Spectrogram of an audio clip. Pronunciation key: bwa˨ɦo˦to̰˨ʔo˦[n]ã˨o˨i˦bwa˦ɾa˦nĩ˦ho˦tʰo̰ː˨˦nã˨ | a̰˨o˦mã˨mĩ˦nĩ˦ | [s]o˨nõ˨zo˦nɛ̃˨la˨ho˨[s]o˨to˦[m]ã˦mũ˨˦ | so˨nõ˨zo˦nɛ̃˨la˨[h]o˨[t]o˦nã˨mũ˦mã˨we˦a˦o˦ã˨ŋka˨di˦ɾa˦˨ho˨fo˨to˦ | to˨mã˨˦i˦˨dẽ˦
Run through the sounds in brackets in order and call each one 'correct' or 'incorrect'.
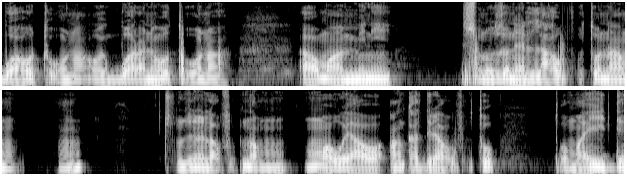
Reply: correct, correct, incorrect, incorrect, incorrect, correct

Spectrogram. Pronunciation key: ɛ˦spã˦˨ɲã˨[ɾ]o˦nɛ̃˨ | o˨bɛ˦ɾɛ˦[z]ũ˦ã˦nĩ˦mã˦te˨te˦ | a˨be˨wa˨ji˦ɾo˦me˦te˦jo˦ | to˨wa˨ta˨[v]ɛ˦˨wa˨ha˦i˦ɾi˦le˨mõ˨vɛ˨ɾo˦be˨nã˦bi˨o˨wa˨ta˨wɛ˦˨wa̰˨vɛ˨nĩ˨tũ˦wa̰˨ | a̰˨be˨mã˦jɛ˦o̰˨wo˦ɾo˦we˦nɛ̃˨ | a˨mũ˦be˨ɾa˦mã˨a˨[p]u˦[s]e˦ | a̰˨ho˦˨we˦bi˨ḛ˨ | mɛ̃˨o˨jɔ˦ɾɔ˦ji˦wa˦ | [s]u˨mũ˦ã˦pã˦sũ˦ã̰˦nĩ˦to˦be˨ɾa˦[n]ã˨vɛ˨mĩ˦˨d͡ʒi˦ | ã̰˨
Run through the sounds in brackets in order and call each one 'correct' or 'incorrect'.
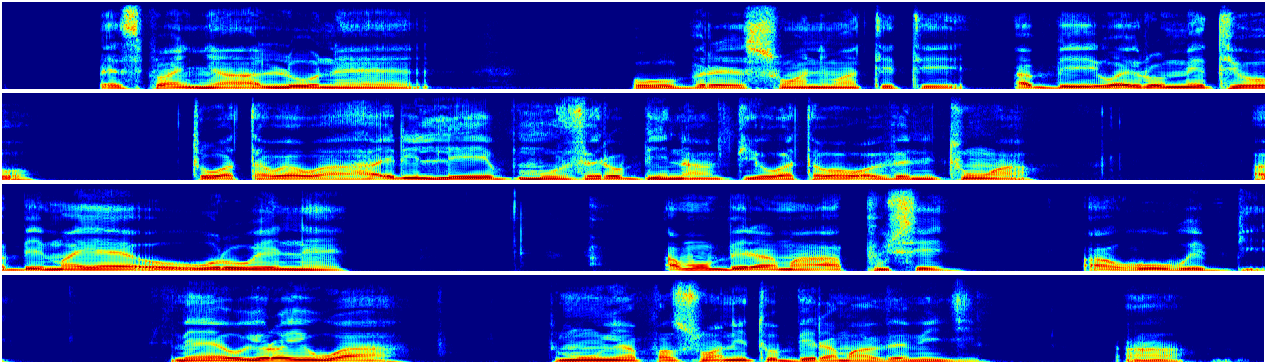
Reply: incorrect, incorrect, incorrect, correct, correct, incorrect, incorrect

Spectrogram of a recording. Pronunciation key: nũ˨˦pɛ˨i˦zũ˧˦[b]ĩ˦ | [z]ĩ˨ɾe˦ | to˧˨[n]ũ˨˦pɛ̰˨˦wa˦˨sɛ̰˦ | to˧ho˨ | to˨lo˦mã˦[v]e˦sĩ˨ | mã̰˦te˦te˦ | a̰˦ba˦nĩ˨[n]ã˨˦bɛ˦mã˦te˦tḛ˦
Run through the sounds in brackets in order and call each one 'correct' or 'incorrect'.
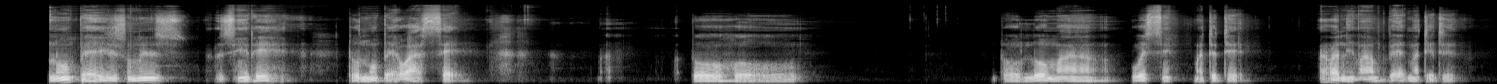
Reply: incorrect, correct, correct, incorrect, incorrect

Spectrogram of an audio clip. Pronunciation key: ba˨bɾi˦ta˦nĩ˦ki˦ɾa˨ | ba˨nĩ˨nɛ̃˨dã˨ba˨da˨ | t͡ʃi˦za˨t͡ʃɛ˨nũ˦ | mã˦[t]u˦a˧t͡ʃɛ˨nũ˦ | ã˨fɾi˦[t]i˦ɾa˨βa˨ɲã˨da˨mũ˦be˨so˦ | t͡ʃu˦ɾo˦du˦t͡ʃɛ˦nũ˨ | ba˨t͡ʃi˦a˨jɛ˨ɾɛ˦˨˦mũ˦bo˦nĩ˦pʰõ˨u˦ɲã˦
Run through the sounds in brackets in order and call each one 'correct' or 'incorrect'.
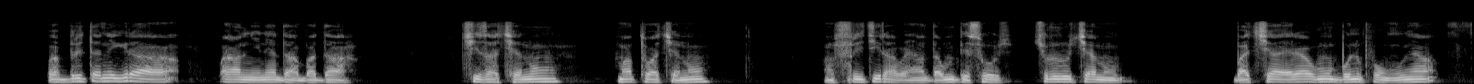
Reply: correct, correct

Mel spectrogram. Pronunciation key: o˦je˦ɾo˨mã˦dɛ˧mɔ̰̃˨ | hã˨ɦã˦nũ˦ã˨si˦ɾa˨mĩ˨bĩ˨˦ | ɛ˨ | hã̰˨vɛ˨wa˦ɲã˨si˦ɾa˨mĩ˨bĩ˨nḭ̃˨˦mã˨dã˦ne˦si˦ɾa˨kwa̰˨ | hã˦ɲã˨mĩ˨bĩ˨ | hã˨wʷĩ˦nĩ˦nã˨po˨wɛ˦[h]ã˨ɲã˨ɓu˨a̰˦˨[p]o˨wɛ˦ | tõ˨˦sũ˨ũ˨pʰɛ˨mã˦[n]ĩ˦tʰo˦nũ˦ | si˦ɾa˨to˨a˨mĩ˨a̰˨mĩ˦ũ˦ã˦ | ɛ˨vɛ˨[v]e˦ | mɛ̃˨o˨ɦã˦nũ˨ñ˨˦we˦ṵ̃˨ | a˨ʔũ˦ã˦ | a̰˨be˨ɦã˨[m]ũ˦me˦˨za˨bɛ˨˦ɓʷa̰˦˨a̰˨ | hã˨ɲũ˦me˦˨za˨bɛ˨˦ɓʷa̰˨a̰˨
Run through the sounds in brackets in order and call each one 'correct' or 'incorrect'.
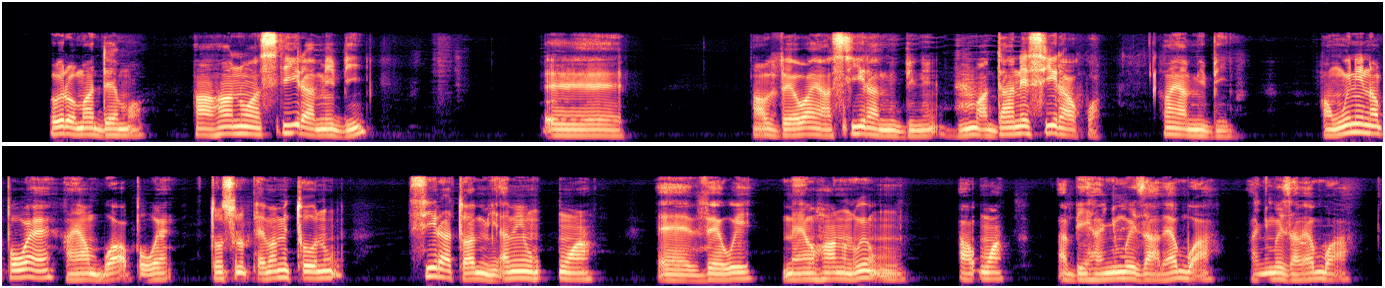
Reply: correct, correct, incorrect, incorrect, incorrect

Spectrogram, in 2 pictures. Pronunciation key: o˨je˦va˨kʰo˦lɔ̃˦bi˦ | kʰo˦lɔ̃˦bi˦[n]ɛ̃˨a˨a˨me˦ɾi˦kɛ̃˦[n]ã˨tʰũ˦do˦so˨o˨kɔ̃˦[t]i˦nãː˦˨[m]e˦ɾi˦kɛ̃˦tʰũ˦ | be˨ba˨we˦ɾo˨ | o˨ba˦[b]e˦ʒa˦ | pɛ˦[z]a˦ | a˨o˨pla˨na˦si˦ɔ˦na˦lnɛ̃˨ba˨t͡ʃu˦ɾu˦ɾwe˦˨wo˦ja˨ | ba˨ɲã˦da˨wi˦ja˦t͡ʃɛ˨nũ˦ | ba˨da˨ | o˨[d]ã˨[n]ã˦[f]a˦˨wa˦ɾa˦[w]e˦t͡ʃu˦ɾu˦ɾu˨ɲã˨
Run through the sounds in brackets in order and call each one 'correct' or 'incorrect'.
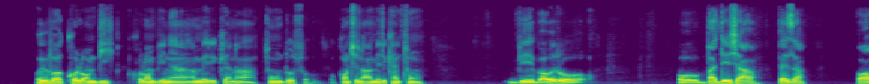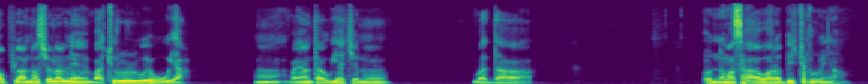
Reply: correct, correct, correct, correct, incorrect, correct, incorrect, incorrect, incorrect, incorrect

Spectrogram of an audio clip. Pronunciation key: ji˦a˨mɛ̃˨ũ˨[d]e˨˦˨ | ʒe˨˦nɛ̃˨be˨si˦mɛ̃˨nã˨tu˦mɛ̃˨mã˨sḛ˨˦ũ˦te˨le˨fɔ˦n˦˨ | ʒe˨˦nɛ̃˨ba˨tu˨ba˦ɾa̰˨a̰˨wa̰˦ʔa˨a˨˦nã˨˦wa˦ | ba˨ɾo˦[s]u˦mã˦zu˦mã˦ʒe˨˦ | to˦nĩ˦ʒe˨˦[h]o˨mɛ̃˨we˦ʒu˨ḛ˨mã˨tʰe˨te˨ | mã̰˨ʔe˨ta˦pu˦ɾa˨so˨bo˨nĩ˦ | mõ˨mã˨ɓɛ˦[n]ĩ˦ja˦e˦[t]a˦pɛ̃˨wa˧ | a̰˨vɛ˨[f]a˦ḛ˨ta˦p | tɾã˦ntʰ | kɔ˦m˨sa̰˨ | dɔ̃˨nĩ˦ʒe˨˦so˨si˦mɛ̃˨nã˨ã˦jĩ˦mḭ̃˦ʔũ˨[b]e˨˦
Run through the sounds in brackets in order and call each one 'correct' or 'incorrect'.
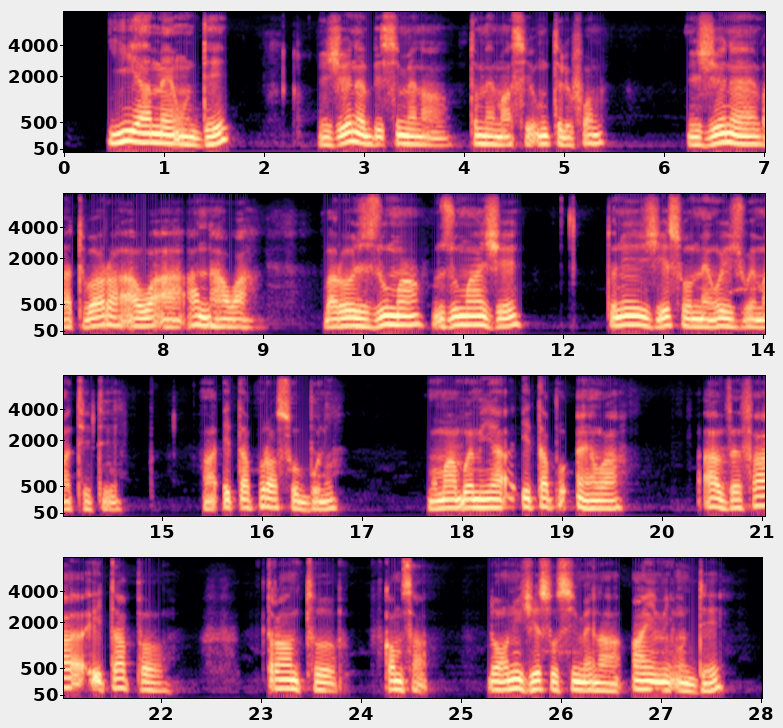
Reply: correct, incorrect, incorrect, incorrect, correct, correct, incorrect

